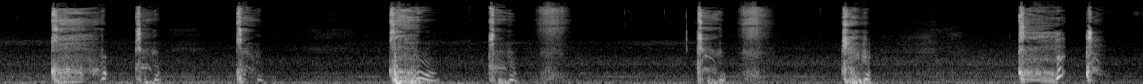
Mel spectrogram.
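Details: About ten harsh, dry coughs in quick clusters over roughly ten seconds, from a sick young woman who had to leave class, woke up ill with sore throat; coughing fit.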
